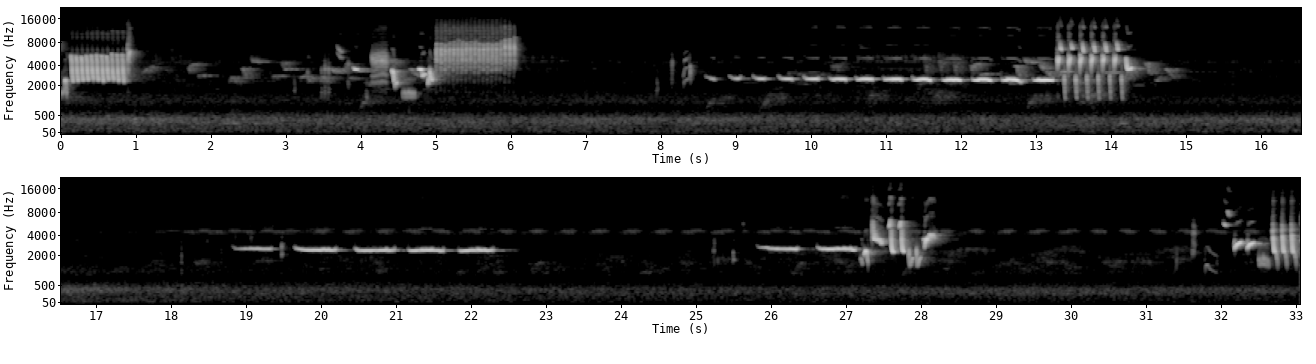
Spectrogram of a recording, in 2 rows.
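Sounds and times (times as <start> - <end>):
nightingale singing: 0.0 - 7.3, 7.9 - 15.1, 18.8 - 22.5, 25.2 - 28.4, 31.4 - 33.0.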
